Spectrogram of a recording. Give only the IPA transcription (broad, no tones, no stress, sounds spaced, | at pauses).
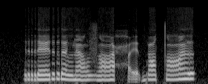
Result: r ɛ r ɐ l ɾ ã l zˤ ã ə̯ ħ ɛ̰ ɡʷ ɛ tˤ ã ə̯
